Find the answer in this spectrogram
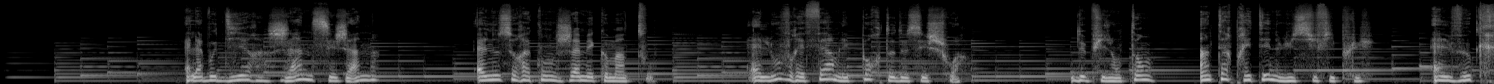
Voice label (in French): e learning cinéma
